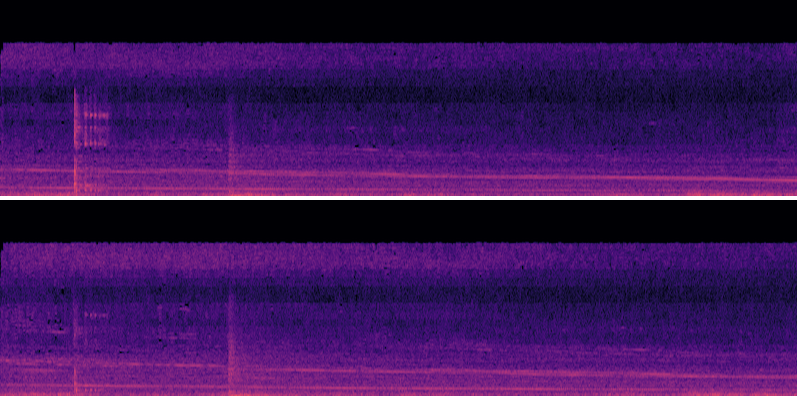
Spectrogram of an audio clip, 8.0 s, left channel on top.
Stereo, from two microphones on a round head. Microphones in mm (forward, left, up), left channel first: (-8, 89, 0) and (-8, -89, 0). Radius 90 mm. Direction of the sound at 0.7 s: 75° left (ahead or behind).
